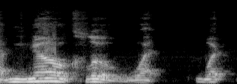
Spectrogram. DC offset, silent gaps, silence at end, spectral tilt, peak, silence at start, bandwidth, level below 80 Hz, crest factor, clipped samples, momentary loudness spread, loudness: under 0.1%; none; 0.15 s; -8 dB/octave; -2 dBFS; 0 s; 9.6 kHz; -52 dBFS; 14 dB; under 0.1%; 13 LU; -16 LUFS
